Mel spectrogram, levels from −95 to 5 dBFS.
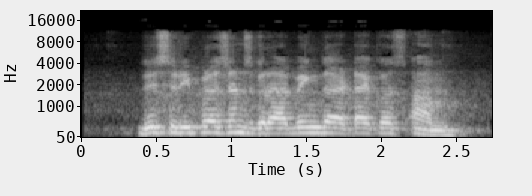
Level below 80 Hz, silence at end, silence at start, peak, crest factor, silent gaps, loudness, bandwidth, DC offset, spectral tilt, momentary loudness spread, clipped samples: -52 dBFS; 0.15 s; 0.4 s; 0 dBFS; 12 dB; none; -12 LUFS; 12 kHz; under 0.1%; -6 dB/octave; 4 LU; under 0.1%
